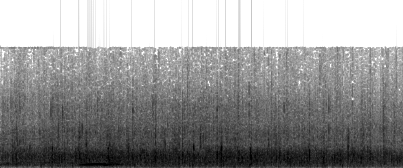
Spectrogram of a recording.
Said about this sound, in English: Ryder, can you come up on stage with me real quick? Can you guys give Ryder a round of applause?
